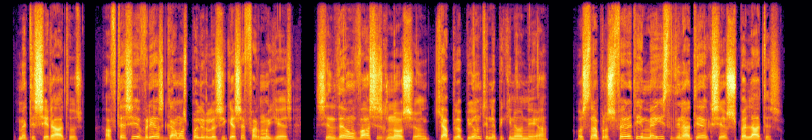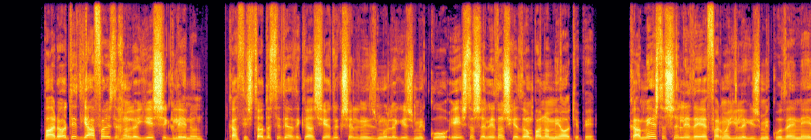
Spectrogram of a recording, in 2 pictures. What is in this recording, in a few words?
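Greek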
